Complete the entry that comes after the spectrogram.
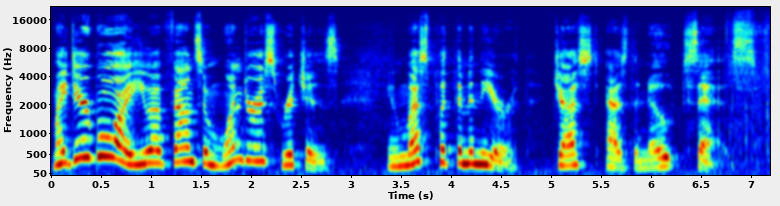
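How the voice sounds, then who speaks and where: Using a put-on character voice, a woman speaks fairly slowly at a high pitch with very wide pitch swings. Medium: read story. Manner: polite, genteel.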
